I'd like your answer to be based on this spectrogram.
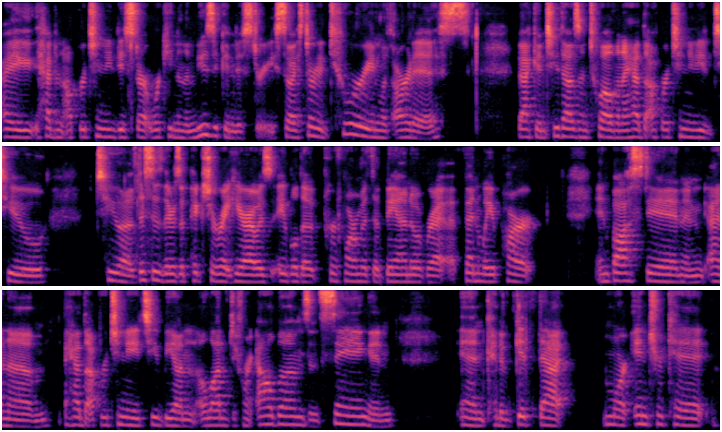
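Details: Adult woman speaking; Normal speech.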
